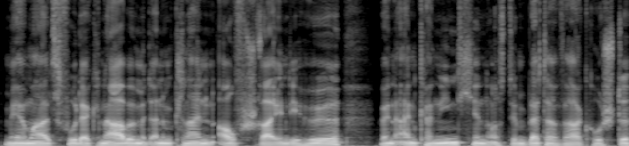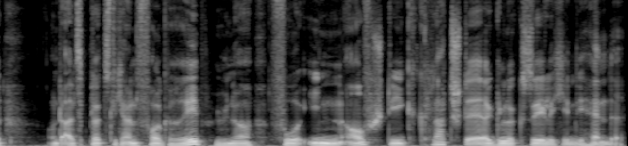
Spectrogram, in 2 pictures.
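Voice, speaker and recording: A man narrating an audiobook in a calm, even storytelling manner. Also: sits low, unhurried.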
